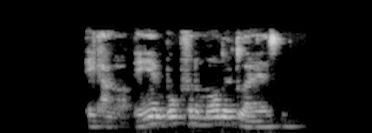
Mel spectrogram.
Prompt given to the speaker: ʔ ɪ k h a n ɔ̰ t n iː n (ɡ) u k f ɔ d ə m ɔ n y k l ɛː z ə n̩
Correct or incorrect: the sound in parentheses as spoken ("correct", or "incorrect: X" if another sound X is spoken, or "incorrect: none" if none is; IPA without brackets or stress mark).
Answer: incorrect: b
